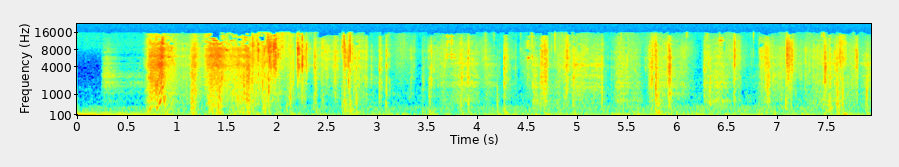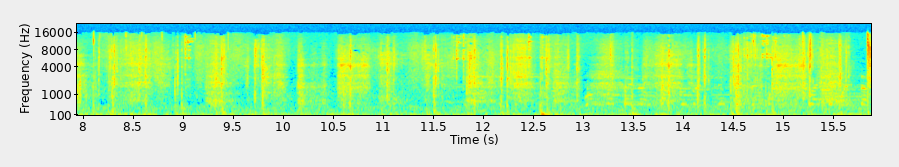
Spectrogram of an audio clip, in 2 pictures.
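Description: Footsteps creak softly on a wooden floor.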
